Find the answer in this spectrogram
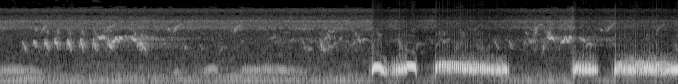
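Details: Lure recording of a spotted dove: high twittering from other small birds at first, then loud hollow coos begin, two short clipped notes followed by long sustained coos separated by brief gaps.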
